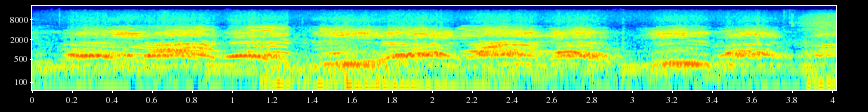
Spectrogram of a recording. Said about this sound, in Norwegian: Det er julaften, og frihetsropene runger i Romania.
